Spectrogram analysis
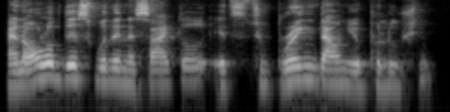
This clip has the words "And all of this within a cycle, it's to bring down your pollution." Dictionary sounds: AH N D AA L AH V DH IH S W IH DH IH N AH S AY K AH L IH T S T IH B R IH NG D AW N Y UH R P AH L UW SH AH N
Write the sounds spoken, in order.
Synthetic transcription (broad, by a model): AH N AA L AH V DH IH S W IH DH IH N AH S AY K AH L IH T S T IH B R IH NG D AW N Y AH R P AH L UW SH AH N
